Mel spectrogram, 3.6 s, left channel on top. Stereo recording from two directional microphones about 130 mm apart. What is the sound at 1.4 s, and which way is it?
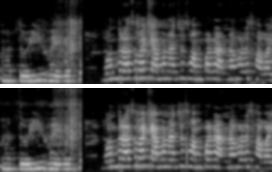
A woman's voice, 10° left (ahead or behind).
